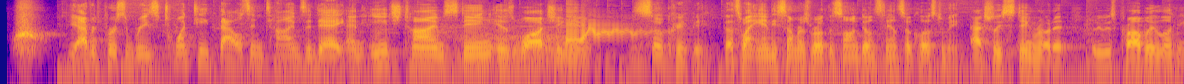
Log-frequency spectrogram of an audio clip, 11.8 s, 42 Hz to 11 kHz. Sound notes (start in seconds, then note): 0.1 exhales; 5.6 boing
